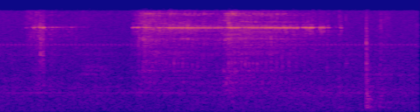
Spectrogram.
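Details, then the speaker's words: Juef French model loco with separate motors on each bogie: short bursts of thin, high-pitched whine or squeal from the small motor, which makes a noise in one direction only; cause unclear. "Let's just have a bit of that in there. It makes a noise in one direction."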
